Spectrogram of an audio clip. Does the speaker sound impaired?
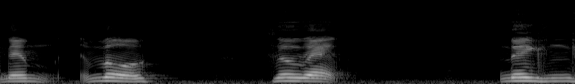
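Yes: cerebral palsy; wheelchair user 99.9% of the time, limited use of arms.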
